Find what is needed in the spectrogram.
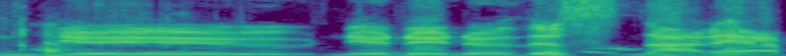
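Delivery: play-acted, firm, flat-out refusal, each no stretched. Retelling refusing someone who keeps chasing: imitating own firm refusal. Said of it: "I'm not having any of this".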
